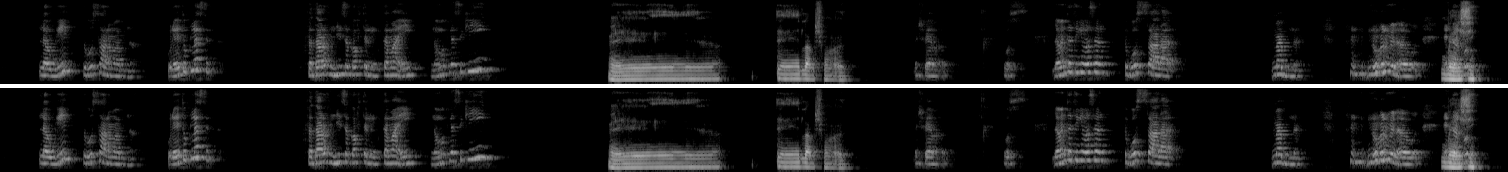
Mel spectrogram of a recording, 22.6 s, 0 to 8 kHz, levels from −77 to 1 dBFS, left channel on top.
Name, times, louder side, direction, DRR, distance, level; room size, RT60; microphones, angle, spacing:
voice 1, 0.6-2.0 2.5-3.2 4.6-6.2 6.5-7.4 13.7-14.2 15.0-15.4 15.8-16.6 16.9-17.6 19.1-19.5 19.8-20.0 20.2-22.1, right 1 dB, 20° right, 1.3 m, -37 dB
voice 2, 9.1-10.8 11.6-12.7 21.6-22.1, left 1 dB, 5° left, 0.4 m, -30 dB
7.4 x 5.7 x 4.9 m
head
